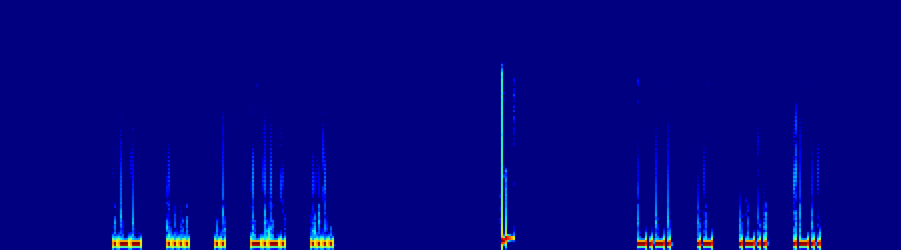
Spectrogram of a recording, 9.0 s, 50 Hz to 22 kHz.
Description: Morse code, heard as a keyed tone, about 40 wpm, spaced as for 23 wpm, 690 Hz. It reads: WHICH CALL
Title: 3x Character Spacing - Top 200 Words - 40wpm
